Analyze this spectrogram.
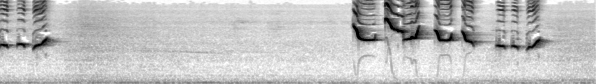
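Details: Orange-headed thrush singing, used as a lure so other birds answer: one burst of three sharp notes, a long pause, then a quick string of downslurred whistles with short bright twirls.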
